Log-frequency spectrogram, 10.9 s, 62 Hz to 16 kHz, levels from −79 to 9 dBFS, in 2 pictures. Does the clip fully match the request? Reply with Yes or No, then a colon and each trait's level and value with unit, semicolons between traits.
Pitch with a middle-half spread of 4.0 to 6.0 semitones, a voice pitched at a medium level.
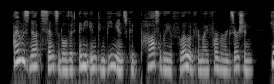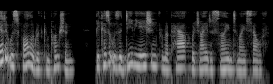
Yes: average, 4.6 semitones; medium, 175 Hz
